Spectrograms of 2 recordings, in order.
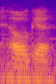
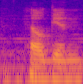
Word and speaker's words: Helgen: at hello death destruction what didn't happen at helga that's a better question helgen sorry mispronounce these weird names my lord we should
